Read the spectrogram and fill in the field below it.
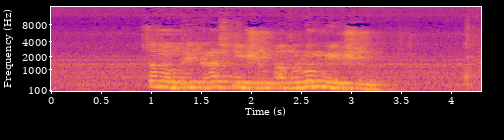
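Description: A man chants through loudspeakers in a large echoing hall.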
